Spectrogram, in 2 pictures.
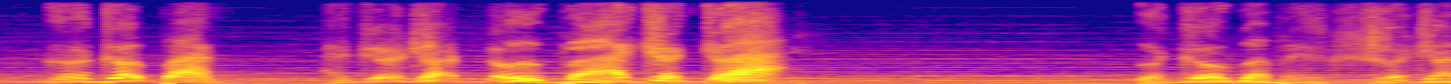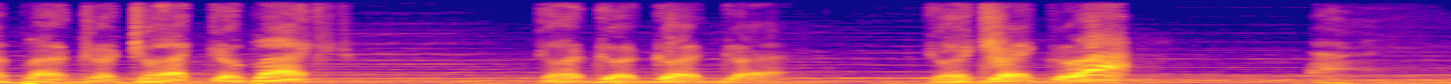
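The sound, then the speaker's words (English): A person does an impression of Donald Duck, voicing the character Cousin Greg as Donald Duck, spluttering garbled, quacky speech in four quick bursts with short pauses between, loud. “Can you do Cousin Greg as Donald Duck?”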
